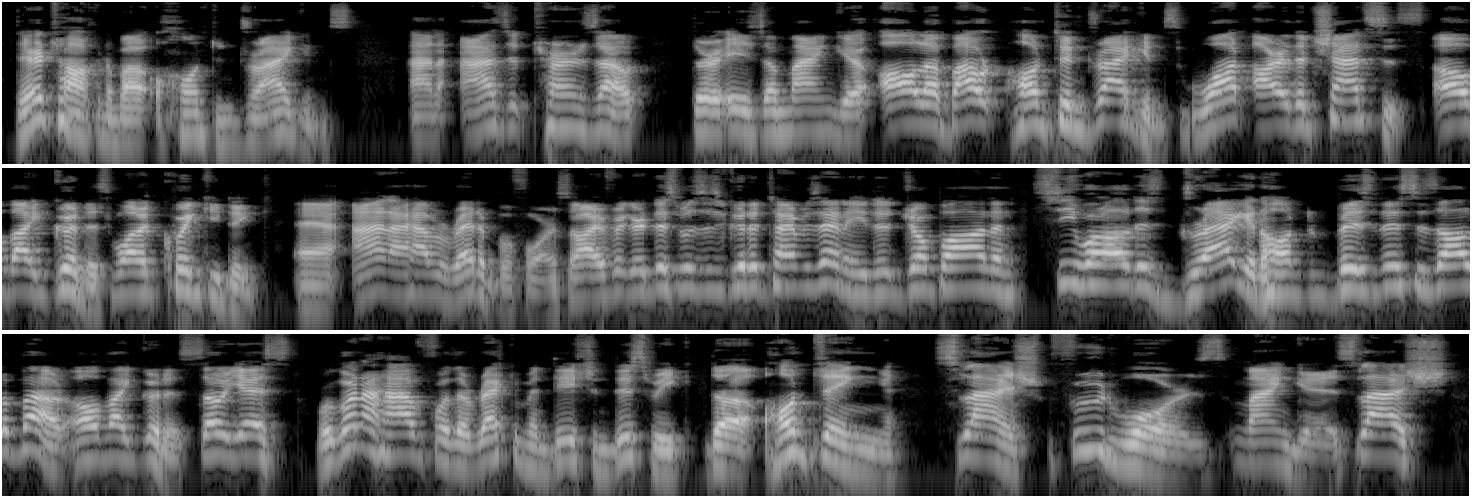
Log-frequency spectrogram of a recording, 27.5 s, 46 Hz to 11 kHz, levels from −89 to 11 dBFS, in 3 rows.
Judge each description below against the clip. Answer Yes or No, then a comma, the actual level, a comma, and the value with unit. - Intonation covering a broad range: Yes, wide, 6.0 semitones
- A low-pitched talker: No, medium, 165 Hz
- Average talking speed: Yes, average, 180 wpm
